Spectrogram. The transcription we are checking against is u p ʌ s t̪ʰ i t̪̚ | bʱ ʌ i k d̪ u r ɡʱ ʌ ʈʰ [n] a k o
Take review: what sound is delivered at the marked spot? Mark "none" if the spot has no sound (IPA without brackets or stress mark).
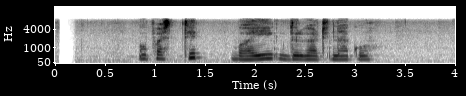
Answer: n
